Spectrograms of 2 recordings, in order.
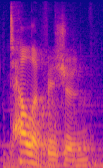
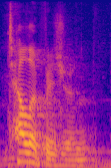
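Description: Both takes have the same delivery.

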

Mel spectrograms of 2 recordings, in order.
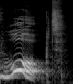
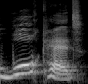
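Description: First: The ending is just a consonant. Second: The ending is an extra syllable. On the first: The speaker calls it right. "instead of walked" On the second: The speaker calls it wrong. "or walk ed"

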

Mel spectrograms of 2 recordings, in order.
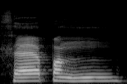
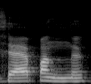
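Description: First: The word stops on the nasal with no g. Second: A g or ng sound follows the final nasal. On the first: The speaker calls it right. "ਅੱਗੇ ਆਵਾਜ਼ ਥੱਲੇ ਗ ਨ, ਉਹ ਆਵਾਜ਼ਾਂ ਨਹੀਂ ਆਉਣੀਆਂ" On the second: The speaker calls it wrong. "ਕਈਆਂ ਦੀ ਮਗਰੋਂ ਗੰਗੇ ਦੀ ਆਵਾਜ਼ ਆਉਂਦੀ"

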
